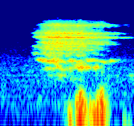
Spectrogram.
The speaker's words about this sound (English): So breathe in through your nose.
